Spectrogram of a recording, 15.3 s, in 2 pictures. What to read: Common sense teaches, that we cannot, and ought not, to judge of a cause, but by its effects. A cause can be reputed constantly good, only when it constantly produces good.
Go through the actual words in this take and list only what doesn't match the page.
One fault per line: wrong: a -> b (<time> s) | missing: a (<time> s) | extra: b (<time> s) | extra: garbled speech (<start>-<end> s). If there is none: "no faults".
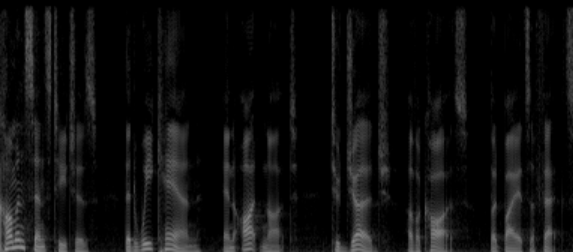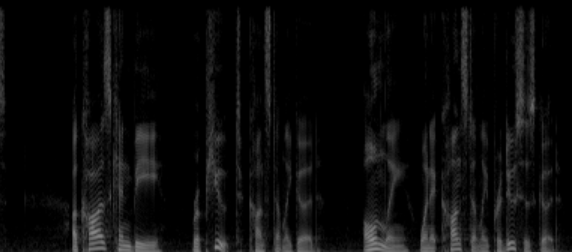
wrong: cannot -> can (2.0 s)
wrong: reputed -> repute (10.2 s)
